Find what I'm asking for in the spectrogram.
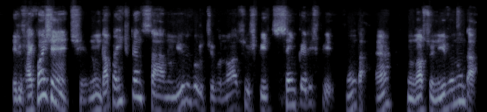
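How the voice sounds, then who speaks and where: Fairly quick, nearly pause-free speech from a fairly high-pitched man with very wide pitch swings, in a dry, close sound with no echo. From Brazil, Bahia (Salvador). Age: 80s+. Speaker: spiritist lecturer, retired engineer. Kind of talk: lecture. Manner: animated, conversational.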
